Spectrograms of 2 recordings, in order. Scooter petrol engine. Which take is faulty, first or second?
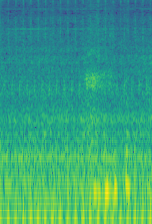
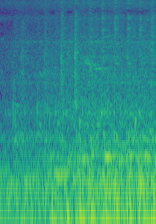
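second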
